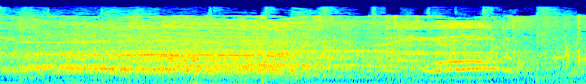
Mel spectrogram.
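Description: A large crowd at a political rally in Cedar Rapids, Iowa, keeps up a sustained roar of cheering with scattered whoops, a broad, steady wash of voices that swells slightly toward the end.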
